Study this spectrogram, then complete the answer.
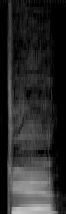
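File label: "jue", Chinese; Nihao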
